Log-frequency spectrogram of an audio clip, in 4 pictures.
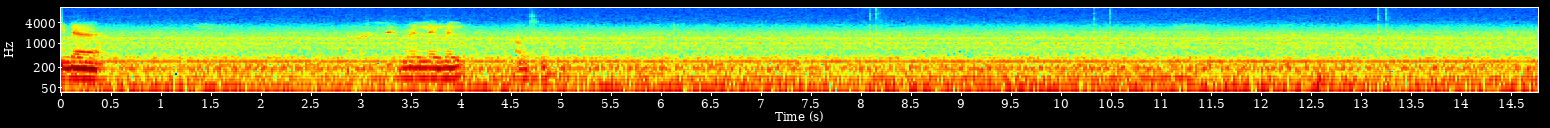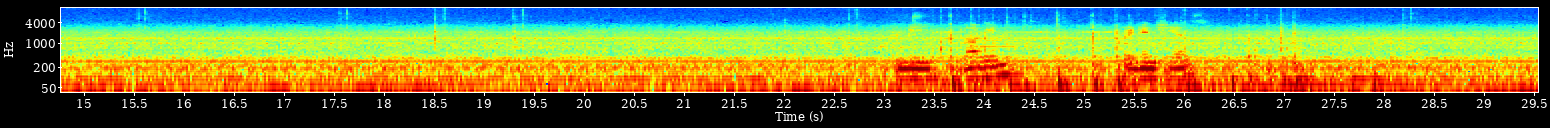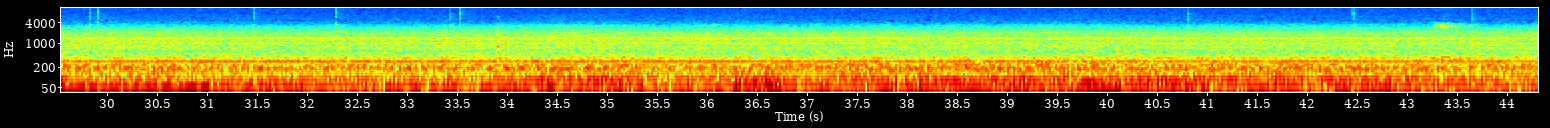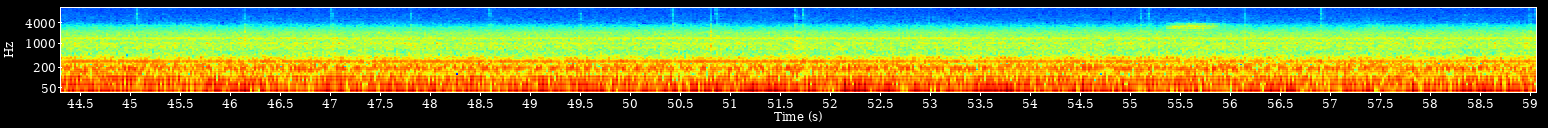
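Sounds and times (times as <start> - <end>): steady mechanical hum: 0.0 - 59.0.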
